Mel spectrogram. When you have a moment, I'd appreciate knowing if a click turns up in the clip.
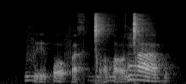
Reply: yes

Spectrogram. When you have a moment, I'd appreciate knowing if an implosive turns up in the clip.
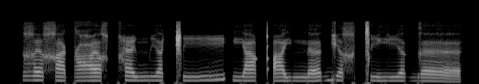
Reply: no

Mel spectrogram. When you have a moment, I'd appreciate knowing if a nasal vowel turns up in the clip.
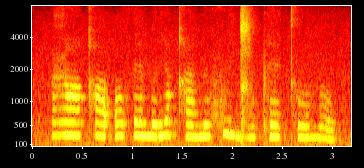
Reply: no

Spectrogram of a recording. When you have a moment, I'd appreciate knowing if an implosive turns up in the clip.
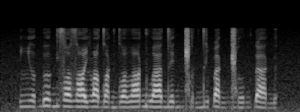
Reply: yes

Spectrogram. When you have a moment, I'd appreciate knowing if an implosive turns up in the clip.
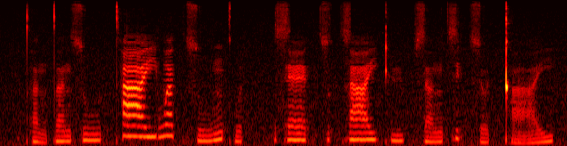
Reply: no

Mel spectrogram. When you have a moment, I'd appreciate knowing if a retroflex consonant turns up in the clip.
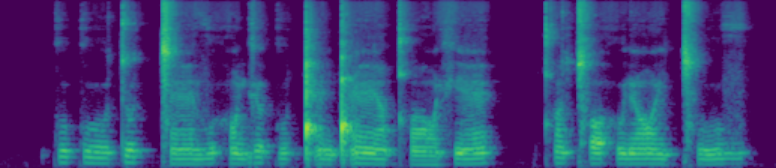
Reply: no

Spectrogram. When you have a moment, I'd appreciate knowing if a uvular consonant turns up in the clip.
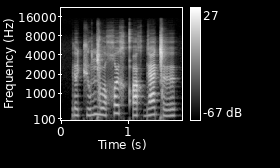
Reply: yes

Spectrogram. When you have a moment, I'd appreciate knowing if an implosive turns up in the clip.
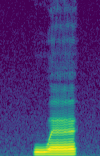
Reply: no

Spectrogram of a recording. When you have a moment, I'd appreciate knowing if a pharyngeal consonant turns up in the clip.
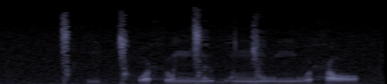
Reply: yes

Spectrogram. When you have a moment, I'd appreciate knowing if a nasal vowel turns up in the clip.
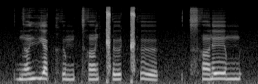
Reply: yes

